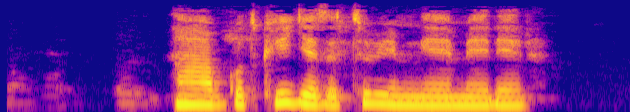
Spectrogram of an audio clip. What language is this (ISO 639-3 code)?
kin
